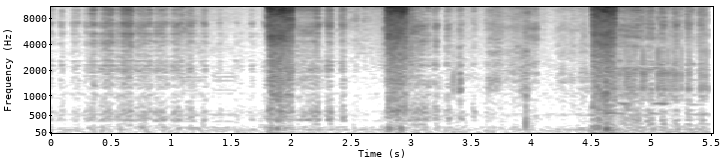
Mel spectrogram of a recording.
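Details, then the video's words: Zeke, a pet hedgehog on his second day with new owners, still apprehensive about them and his new surroundings, gives three short, sharp, breathy hissing bursts spaced about one to two seconds apart in a quiet indoor room. "Hissing Hedgehog"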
